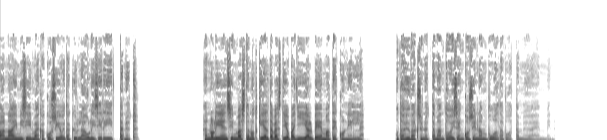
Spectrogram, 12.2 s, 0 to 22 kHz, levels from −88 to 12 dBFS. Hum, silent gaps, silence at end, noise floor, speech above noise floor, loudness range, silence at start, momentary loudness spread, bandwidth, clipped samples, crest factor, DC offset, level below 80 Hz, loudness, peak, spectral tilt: none; none; 1.5 s; under -90 dBFS; over 67 dB; 7 LU; 0 s; 14 LU; 17 kHz; under 0.1%; 22 dB; under 0.1%; -64 dBFS; -23 LUFS; -2 dBFS; -4.5 dB/octave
